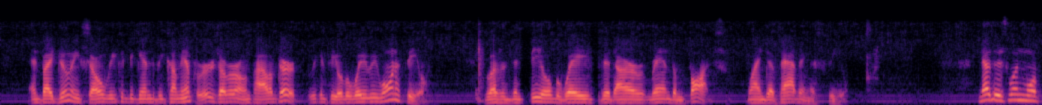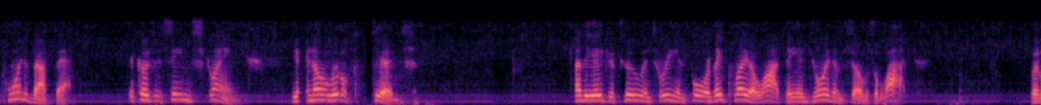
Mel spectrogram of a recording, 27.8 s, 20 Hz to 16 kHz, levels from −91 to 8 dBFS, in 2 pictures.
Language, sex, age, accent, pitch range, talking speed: English, male, 60-79, American, 120-160 Hz, 160 wpm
